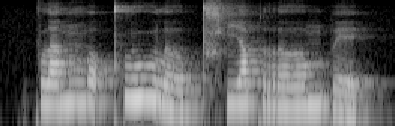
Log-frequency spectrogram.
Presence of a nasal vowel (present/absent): absent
